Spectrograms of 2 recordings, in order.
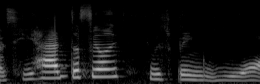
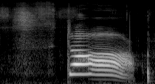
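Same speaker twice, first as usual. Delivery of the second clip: sudden high loud shout; furious royal shout; 8 semitones higher, 11 dB louder than usual. Acted. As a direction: yell it like a king halting the reader. The king shouts at the reader.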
